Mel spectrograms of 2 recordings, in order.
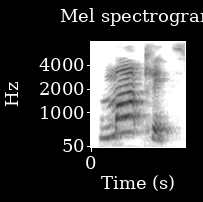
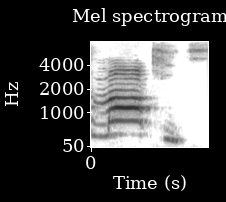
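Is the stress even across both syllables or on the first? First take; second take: first; even. First: The first syllable is louder and longer. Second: Both syllables get the same stress. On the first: The speaker calls it right. "I also need to say the first part louder, longer, and clearer" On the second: The speaker calls it wrong. "not market"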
